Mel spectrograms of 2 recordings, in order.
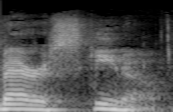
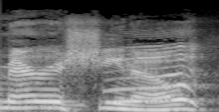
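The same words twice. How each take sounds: First: It uses the fancier, more refined-sounding pronunciation. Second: It uses the everyday, common pronunciation. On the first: It names the liqueur. "He's saying it the pretentious way" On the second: It names the cherries. "The cherries are maraschino"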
